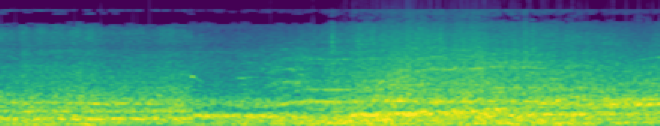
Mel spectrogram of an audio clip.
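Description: Roller coaster train of mine-cart-style cars rolling on its track out of the station, a steady rolling rumble, with riders' and bystanders' voices mixed in.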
